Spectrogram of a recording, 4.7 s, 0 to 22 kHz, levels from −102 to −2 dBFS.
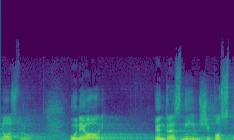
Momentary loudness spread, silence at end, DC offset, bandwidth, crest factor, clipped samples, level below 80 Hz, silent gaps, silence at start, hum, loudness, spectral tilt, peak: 24 LU; 0 s; under 0.1%; 12 kHz; 18 dB; under 0.1%; -66 dBFS; none; 0 s; none; -23 LUFS; -5 dB/octave; -6 dBFS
